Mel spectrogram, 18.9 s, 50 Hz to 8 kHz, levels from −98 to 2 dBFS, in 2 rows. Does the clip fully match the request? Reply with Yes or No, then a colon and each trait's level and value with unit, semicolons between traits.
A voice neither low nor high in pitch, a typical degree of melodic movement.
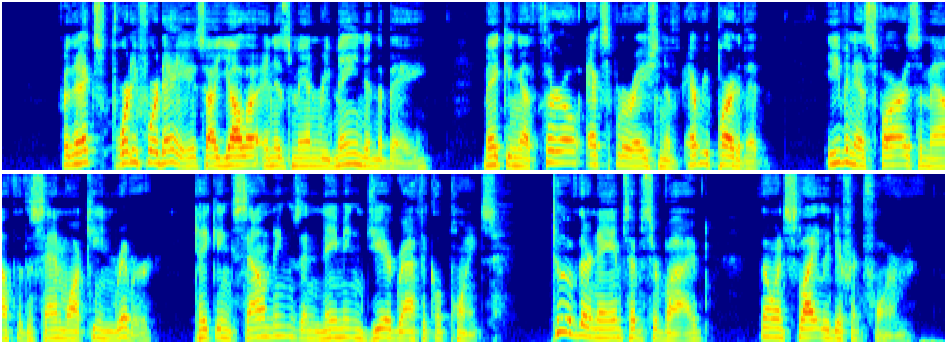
Yes: medium, 145 Hz; average, 3.5 semitones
